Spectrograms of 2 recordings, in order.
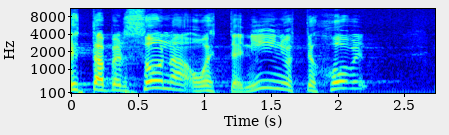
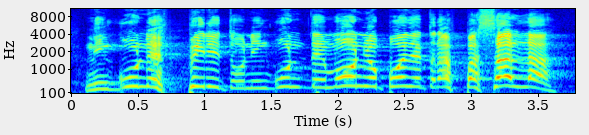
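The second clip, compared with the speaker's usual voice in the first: higher and louder, slowed insistence; witch yelling; 7 semitones higher, 6 dB louder than usual. Retold or imitated. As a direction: hammer it out like a desperate sorceress. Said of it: "le gritaba".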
